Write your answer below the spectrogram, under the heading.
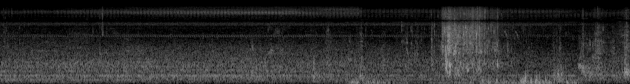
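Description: A hooked bass splashes hard at the surface about four and a half seconds in, over a faint steady hiss of wind and water, with a few dull knocks around it.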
